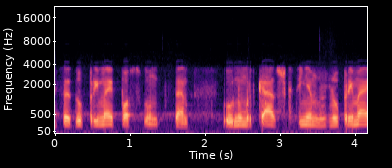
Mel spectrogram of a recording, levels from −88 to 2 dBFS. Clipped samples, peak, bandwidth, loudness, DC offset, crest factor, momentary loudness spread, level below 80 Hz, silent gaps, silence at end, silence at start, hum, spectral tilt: under 0.1%; -2 dBFS; 3.9 kHz; -19 LUFS; under 0.1%; 16 dB; 9 LU; -64 dBFS; none; 0 s; 0.1 s; none; -8.5 dB/octave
